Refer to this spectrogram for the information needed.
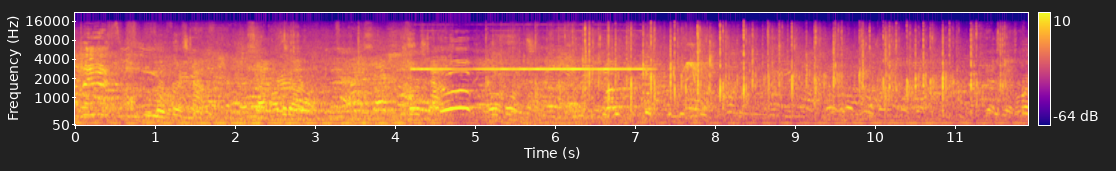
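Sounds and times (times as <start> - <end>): crowd voices: 0.0 - 11.9
high electronic timer tone: 4.2 - 7.2
scattered applause: 4.6 - 11.9.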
